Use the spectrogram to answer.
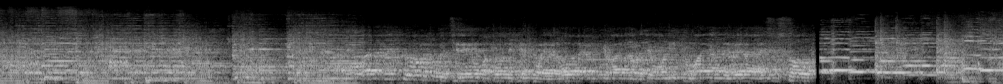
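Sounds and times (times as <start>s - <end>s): live dance band music: 0.0s - 5.4s, 8.2s - 10.0s.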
